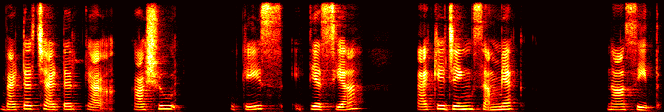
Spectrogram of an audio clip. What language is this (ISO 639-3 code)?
san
